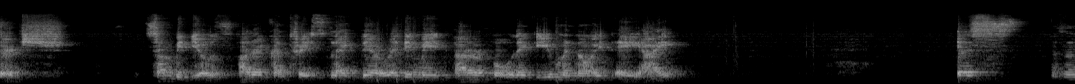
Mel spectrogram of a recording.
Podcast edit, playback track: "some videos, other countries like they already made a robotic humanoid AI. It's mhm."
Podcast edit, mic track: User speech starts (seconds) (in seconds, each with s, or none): none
